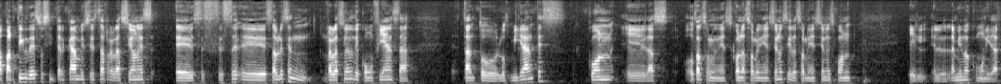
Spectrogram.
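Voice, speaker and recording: With ordinary variation around a medium pitch, a man is talking. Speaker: academic researcher. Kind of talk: conference presentation. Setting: panel with audience. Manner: fast; halting, many fillers.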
